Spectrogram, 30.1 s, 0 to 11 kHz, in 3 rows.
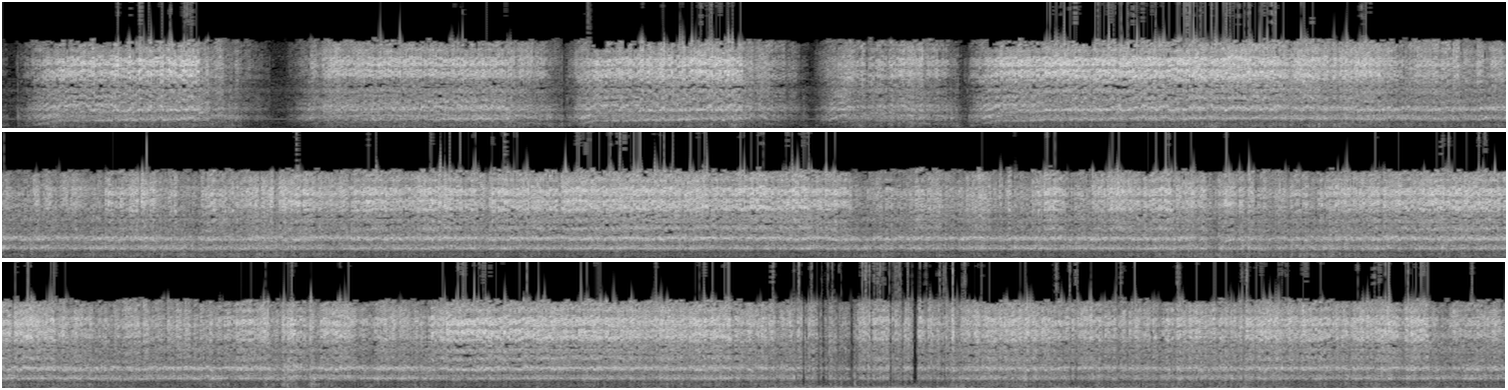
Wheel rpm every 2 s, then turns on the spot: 110, 130, 110, 140, 220, 230, 230, 230, 230, 230, 230, 230, 230, 240, 230.
none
